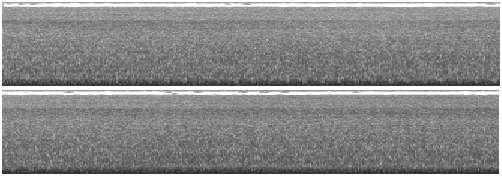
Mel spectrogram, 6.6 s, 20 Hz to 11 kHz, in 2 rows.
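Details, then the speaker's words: Classic barn-find engine after about 15 minutes' total run time, warming up: steady low idle with a light quick ticking about twice a second on top; sticky lifters still freeing up. "still got a little bit of sticky lifters and you know it's run for 15 minutes or so in total"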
